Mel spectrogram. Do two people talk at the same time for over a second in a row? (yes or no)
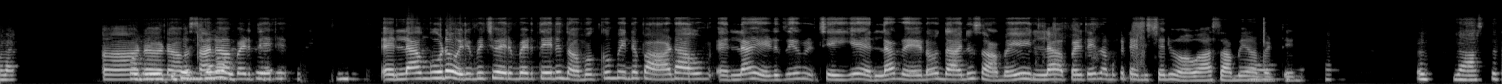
yes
